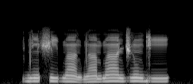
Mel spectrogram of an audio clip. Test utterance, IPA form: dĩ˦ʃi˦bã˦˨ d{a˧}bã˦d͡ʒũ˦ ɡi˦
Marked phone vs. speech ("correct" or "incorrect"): incorrect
